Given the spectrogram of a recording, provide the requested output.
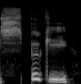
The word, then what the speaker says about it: spook: The Dutch word spoke meant a ghost and that form of the word appeared in American English first, though the pronunciation was altered to spook, presumably based on the spelling and its resemblance to words like spoon and spool.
